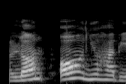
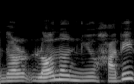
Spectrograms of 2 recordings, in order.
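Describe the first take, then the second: First: Each word is said separately, without linking. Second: The n links into 'a', sounding like learner. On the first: The speaker calls it wrong. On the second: The speaker calls it right.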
